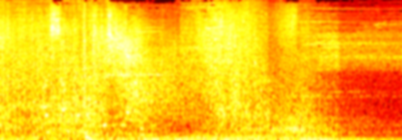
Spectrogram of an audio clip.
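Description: A loud magical explosion bursts and rumbles.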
